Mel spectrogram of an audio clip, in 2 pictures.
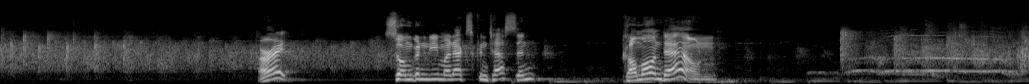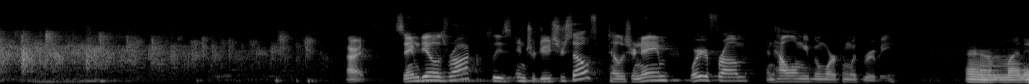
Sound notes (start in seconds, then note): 0.0 audience applauds; 8.0 audience cheers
